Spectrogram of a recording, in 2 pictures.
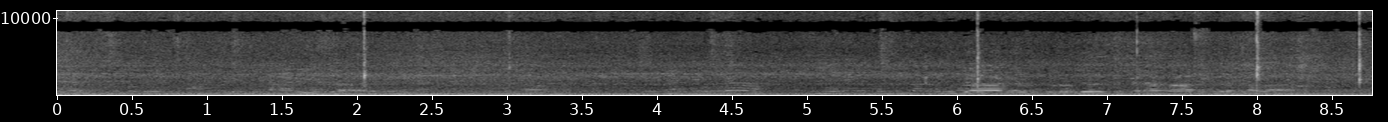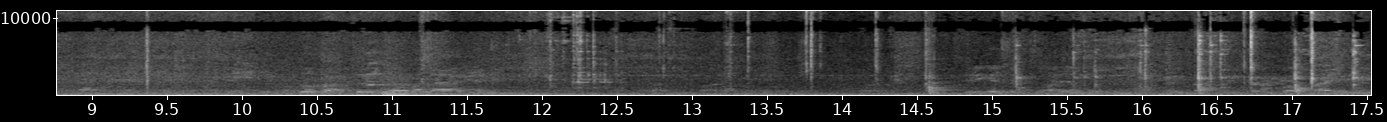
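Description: Metal parts clink and tap as they are handled.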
